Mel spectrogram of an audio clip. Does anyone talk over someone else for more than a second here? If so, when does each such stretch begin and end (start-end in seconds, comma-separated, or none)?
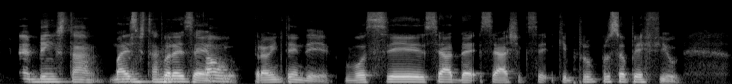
1.1-2.4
